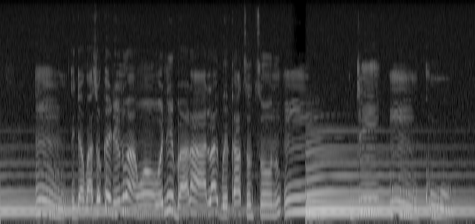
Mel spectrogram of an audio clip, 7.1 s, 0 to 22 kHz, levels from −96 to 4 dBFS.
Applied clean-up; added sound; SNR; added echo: none; Guitar; -4 dB; none.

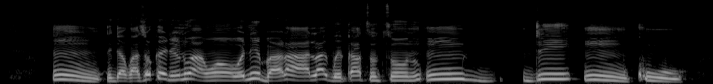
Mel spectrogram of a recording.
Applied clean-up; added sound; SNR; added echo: none; none; none; none.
